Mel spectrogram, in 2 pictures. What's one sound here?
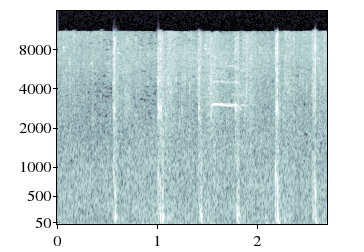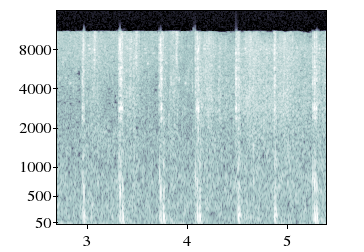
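Horse hooves thud steadily on a dirt track at a trot.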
